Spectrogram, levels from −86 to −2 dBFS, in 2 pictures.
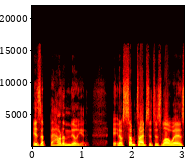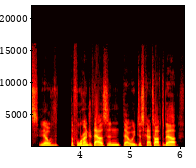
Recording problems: uneven, jittery; strongly; from 1.5 to 5.5 s

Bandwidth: 16 kHz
